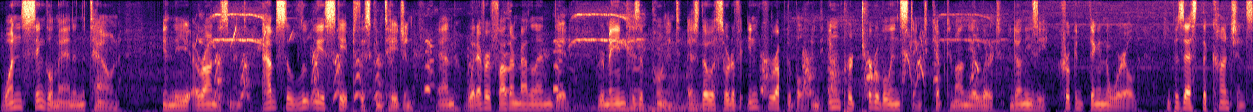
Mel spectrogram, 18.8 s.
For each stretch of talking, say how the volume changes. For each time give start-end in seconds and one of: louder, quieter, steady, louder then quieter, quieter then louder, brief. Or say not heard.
0.0-18.7 steady.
